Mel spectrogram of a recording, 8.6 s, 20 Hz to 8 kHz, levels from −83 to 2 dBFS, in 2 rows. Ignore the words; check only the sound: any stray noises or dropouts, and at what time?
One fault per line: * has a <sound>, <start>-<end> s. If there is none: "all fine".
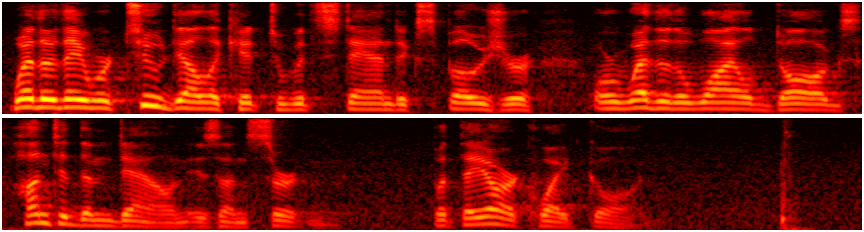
* has a squeak, 8.2-8.4 s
